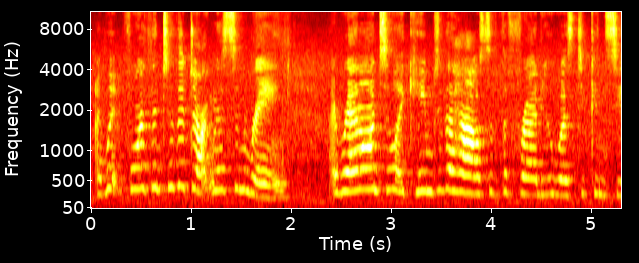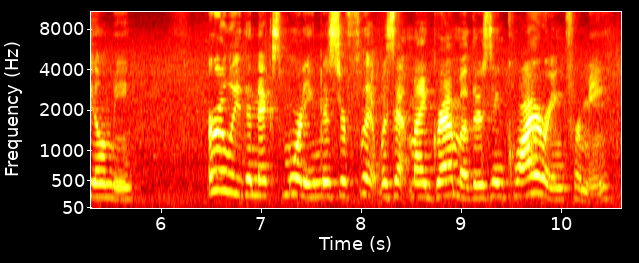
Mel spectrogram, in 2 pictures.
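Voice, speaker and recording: High-pitched woman reading a book aloud. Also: moderate pace, a bit bright, a little hiss or hum, rough recording. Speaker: audiobook narrator. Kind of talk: expressive book reading with casual explanatory asides.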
